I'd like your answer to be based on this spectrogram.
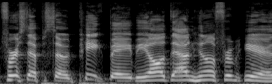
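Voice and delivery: excited. Real, not acted. Joking celebration.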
